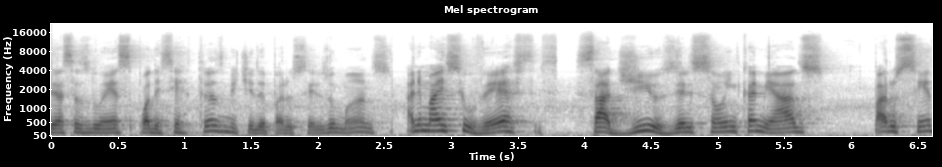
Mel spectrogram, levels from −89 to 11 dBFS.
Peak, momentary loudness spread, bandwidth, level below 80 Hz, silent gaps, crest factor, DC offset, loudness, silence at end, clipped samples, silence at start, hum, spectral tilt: -4 dBFS; 10 LU; 15 kHz; -50 dBFS; none; 20 dB; under 0.1%; -24 LUFS; 0 s; under 0.1%; 0 s; none; -6.5 dB/octave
